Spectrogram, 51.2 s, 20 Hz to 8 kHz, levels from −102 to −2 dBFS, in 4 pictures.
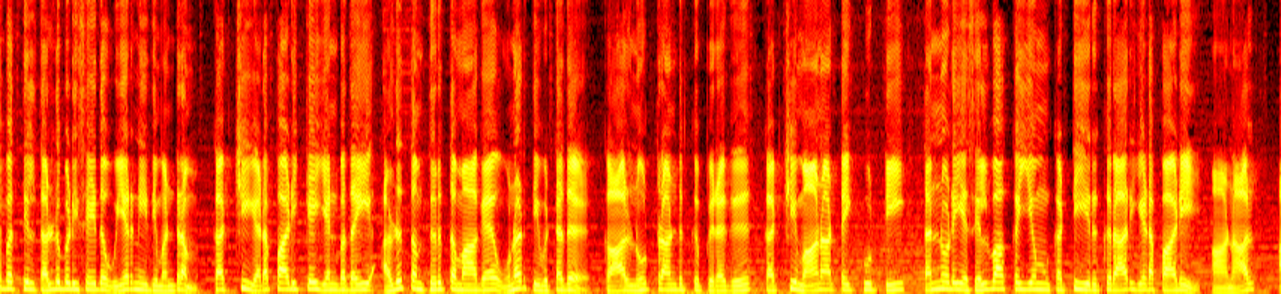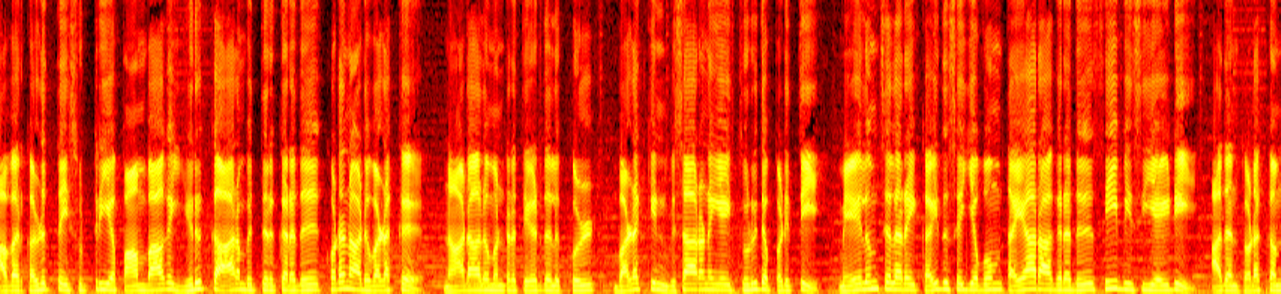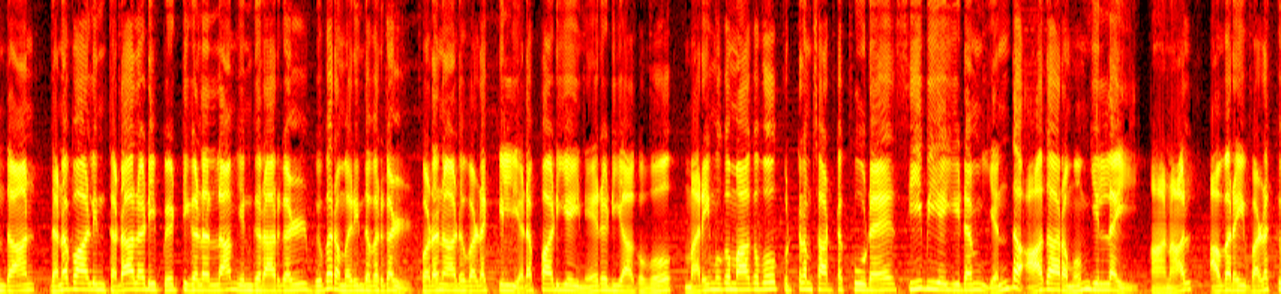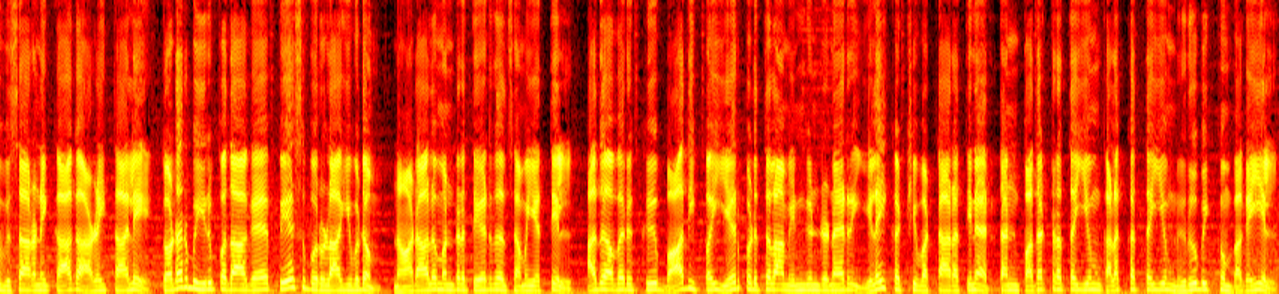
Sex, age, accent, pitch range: male, 30-49, native, 145-165 Hz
